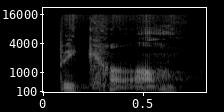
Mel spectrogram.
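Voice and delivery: Jesus speaks to the wind and waves, hushed and low; hushed command. Retold or imitated. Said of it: "Jesus says to the wind and the waves".

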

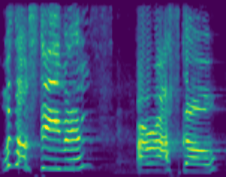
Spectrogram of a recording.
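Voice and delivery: loud, slow shout-out across the room; calling out. Real, not acted. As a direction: call their names out to the crowd. Shouting out to friends in crowd.

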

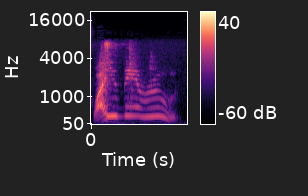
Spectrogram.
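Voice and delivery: very high-pitched mock-hurt voice. Co-host answering a snappy friend, mock-hurt high voice. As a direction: plead in a little high voice.

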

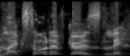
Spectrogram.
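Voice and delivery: usual speaking voice

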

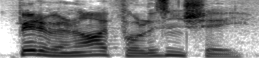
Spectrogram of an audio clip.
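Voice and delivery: loud, high Australian twang; cheeky Aussie bloke, loud; Australian accent. Acted. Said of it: "A loud Australian twang".

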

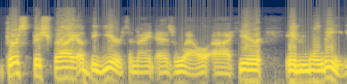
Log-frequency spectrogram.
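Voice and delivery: ordinary delivery

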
